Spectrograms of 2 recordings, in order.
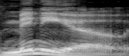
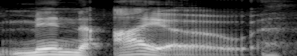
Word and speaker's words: MinIO: today i learned that it is not pronounced mineo it's pronounced min io which makes sense i like mineo though min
